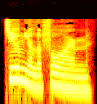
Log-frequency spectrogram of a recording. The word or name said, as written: cumuliform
